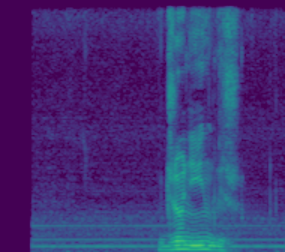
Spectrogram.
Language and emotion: Russian, neutral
